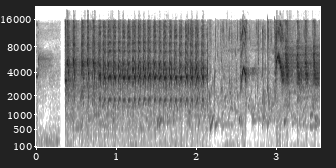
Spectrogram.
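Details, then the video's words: White-rumped shama training song ('masteran') meant to provoke other shamas into singing: a steady, buzzy trill of rapidly repeated notes for almost two seconds, followed by scattered sharp chips and squeaks. "Masteran burung murai batu terlengkap full tembakan kasar"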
